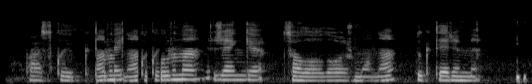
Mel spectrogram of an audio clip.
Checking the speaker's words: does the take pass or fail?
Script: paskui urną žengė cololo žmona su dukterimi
fail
